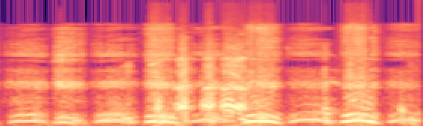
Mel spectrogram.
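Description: Rapid, rhythmic heavy breathing with voiced groans on each breath from a man on a song recording, about a dozen loud gasping bursts in quick succession, with no words spoken.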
